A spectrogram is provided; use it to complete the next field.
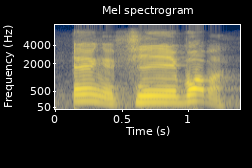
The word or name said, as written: ma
